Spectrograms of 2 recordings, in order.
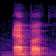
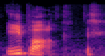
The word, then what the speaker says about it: Epoch: was saying it right it's pronounced Epoch because I've heard people say uh epic and I'm like that's not quite how I thought it was uh pronounced let me see we can hear it I think here Epoch ah Epoch not epic Epoch that's the US Epoch and that's the UK version so the UK says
